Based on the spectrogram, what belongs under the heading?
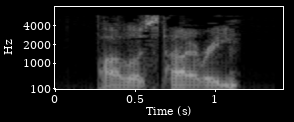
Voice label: "polystyrene", English

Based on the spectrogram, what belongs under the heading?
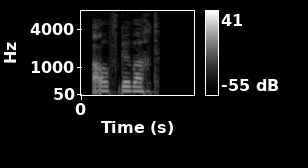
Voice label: "aufgewacht", German; adjectives

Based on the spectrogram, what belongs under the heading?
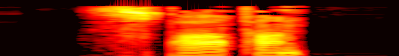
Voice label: "spot-on", english; adjectives

